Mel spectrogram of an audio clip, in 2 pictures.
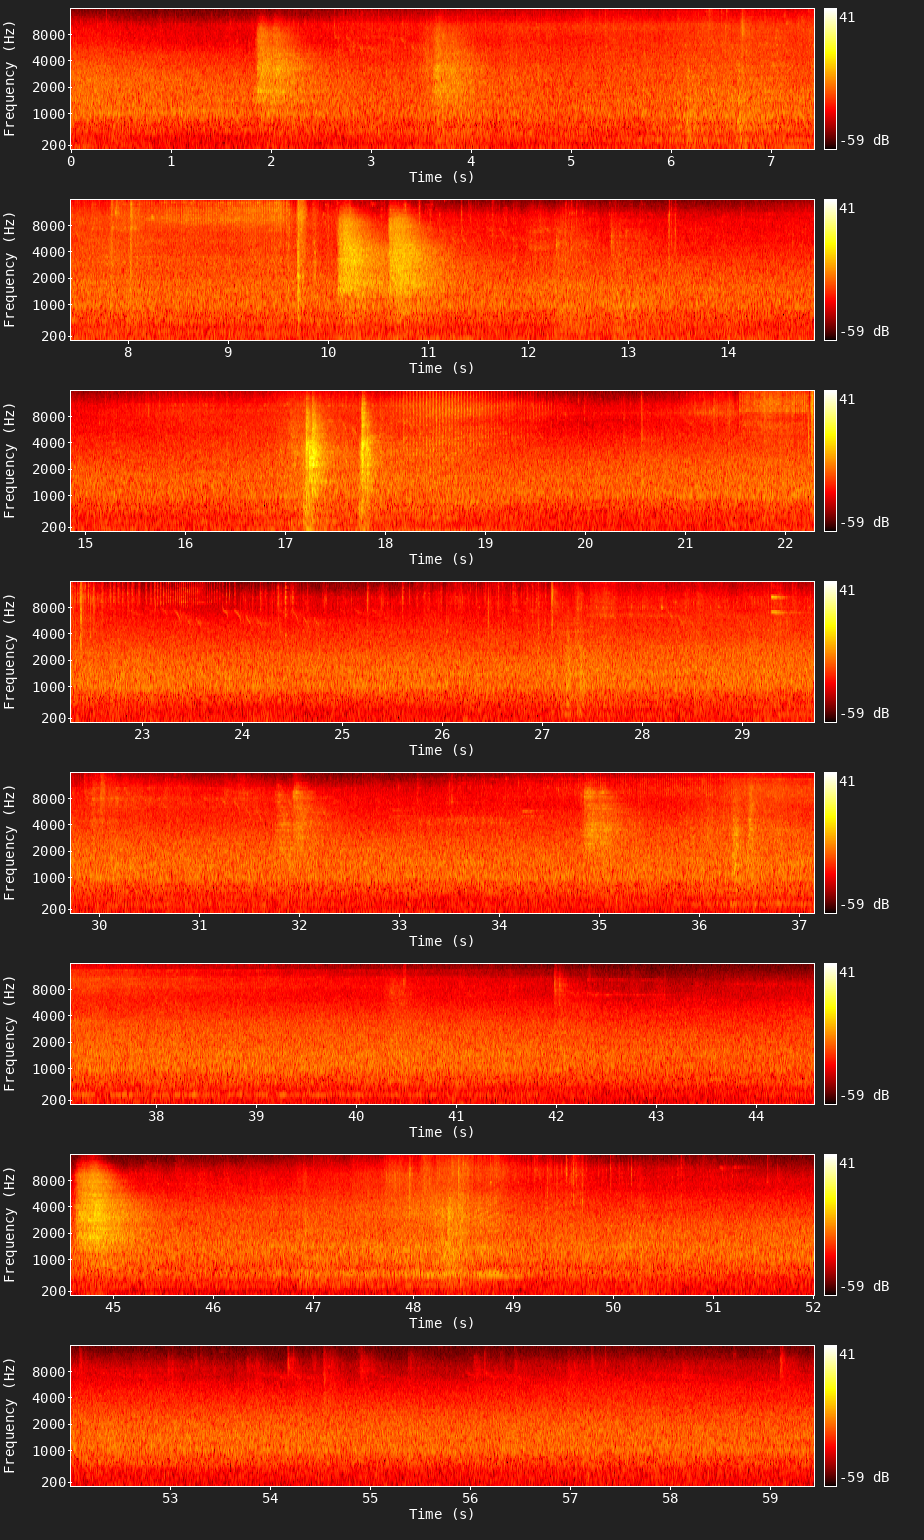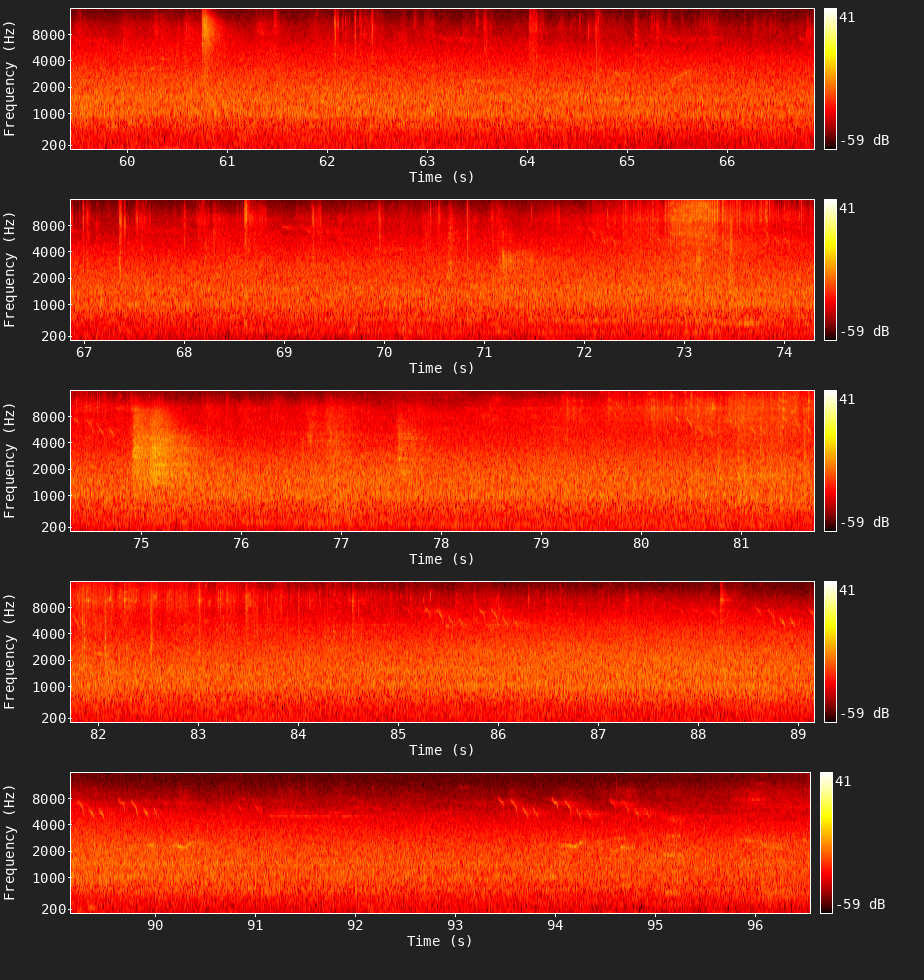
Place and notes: Poznan, Golencin district, Niestachowska expres way - underpass at Niestachowska
recorded under a flyover at Niestachowska street, one of the busiest express ways in Poznan. this underpass leads to Rusalka lake from the eastern parts of the city. plenty of people biking, walking and running towards the lake. continuous drone of the speeding cars above.
Poznan, Poland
